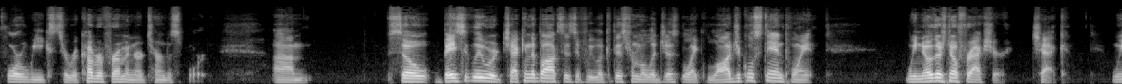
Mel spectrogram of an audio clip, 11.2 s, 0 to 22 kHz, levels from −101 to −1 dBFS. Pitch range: 115-145 Hz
